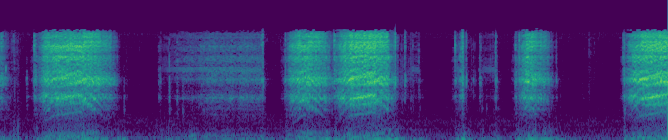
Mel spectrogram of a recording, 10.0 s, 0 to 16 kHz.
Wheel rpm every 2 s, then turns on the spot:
20, 10, 50, 10, 30.
none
